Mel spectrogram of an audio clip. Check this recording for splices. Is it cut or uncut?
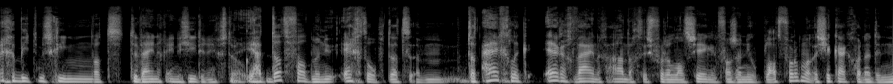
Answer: cut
